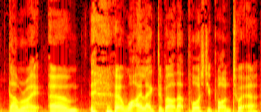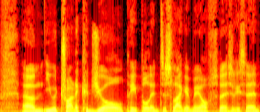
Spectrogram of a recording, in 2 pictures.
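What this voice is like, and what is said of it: Friendly-sounding accent, not threatening. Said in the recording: “Your accent is far too friendly to ... ever sound threatening.”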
